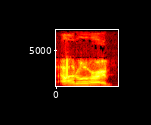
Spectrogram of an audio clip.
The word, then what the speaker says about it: Owuor: I wish people would look at a video by a guy from Africa, Kenya, named Dr. David Aurore. It's spelled O-W-U-O-R.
